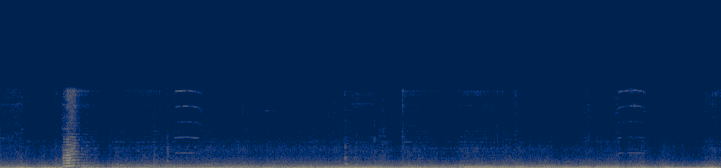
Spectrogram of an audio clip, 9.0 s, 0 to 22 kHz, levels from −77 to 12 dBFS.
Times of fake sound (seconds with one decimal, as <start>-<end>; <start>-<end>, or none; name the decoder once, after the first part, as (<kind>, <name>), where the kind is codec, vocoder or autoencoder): 0.8-2.0 (vocoder, WaveNeXt); 5.0-6.3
